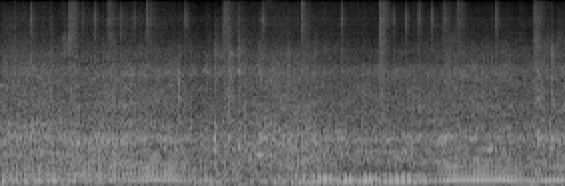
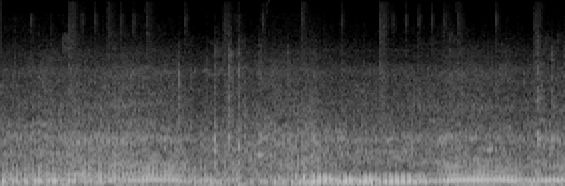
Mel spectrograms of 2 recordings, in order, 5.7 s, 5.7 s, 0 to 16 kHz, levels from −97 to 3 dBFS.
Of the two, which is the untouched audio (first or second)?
second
